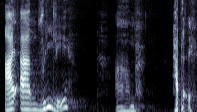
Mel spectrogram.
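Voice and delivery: slow, halting really, um, happy; sheepish. Shown as a demonstration. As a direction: hesitate shyly before happy. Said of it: "this happy here has a bit of sheepishness".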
